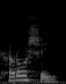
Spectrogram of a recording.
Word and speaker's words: Хороший: So we need to take хороший, because it is the masculine adjective. Хороший. Хороший. Хороший. With the emphasis on the second O, so we pronounce the first one as A.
